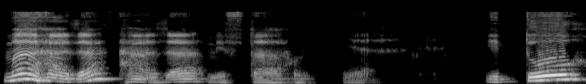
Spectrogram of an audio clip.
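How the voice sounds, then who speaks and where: Man, Arabic grammar teacher, online class, slow deliberate delivery, drawn-out example words. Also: medium pitch, vocal fry. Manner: slow, drawn-out teacher's explanation with frequent "ya" checks.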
